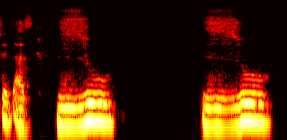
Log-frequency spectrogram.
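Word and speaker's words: zu: we pronounce it as zoo zoo right if it were written with an s we put we pronounce it su su but since this is a z we pronounce this as zoo one more time zoo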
